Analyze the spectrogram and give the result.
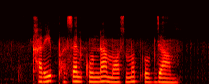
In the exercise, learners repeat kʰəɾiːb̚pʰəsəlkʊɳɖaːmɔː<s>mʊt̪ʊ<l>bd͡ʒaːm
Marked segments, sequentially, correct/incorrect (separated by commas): correct, incorrect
